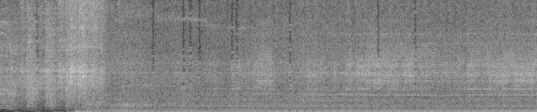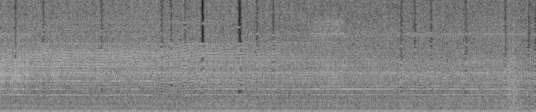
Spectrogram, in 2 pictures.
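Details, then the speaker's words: Subaru Impreza engine rebuilt with SOHC heads, newly wired and with new exhaust, on its first start: brief crank, then it catches straight away into a steady, even low idle with no misfires or knocks. It starts and runs normally. "The main goal was to get this thing to start and run, and it started and ran. Realistically, it's everything that I kind of hoped for."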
